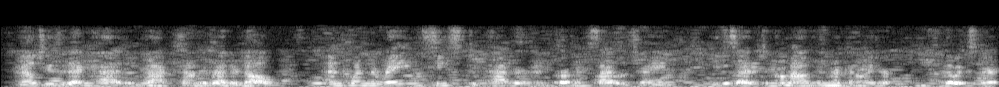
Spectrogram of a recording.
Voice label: female, synth conv, 130ms, 5cm; SiSEC10; underdetermined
